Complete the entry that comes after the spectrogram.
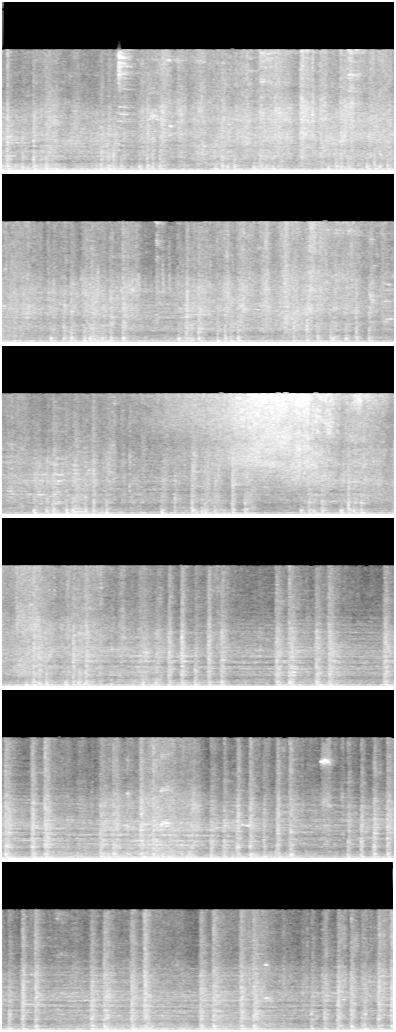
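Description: Freight train of steel-coil cars rolling steadily past at close range, its wheels clicking over the rail joints.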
